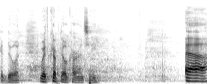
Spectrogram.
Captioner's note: laugh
